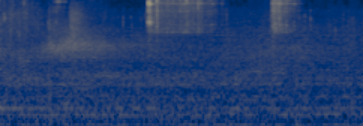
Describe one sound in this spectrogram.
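A chain-link gate rattles and creaks as it swings open.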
